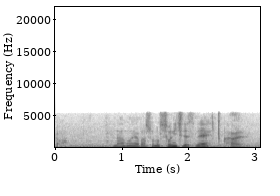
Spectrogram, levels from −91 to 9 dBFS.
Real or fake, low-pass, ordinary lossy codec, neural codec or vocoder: fake; 5.4 kHz; none; codec, 16 kHz, 4 kbps, X-Codec, WavLM features, trained on Multilingual LibriSpeech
